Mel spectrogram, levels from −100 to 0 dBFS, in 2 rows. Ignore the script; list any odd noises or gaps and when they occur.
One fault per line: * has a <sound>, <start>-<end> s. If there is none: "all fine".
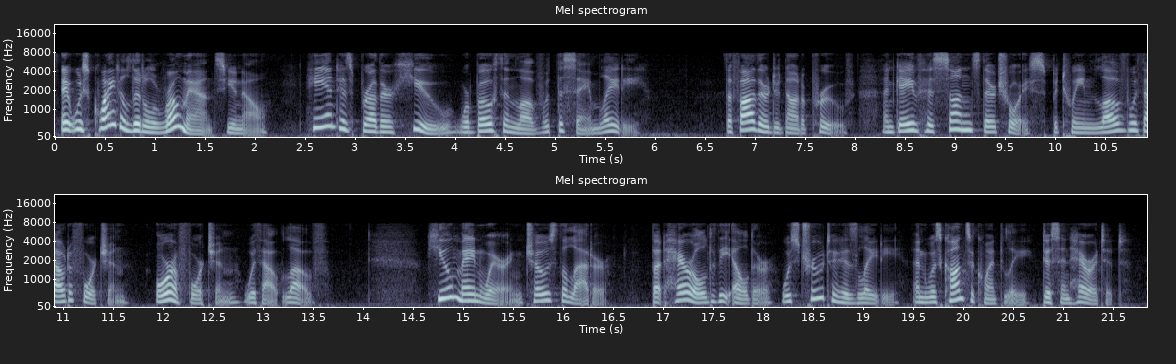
all fine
